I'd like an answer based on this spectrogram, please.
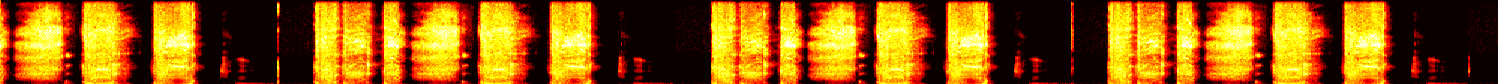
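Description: Repeated short, harsh dry coughs in three bouts, with quiet breaths and throat noises between them.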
